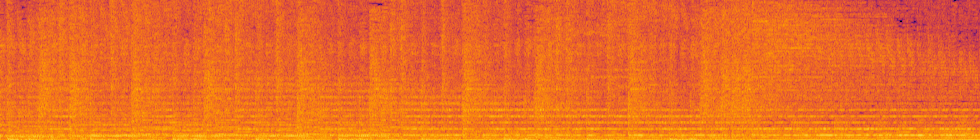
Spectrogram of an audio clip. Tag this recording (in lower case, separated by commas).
music, soundtrack music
